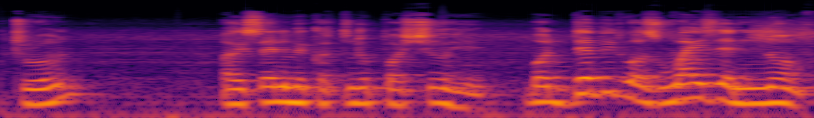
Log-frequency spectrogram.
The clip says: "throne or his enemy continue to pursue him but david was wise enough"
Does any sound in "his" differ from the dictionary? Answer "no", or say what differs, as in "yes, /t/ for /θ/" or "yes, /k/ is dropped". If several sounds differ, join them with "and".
yes, /s/ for /z/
